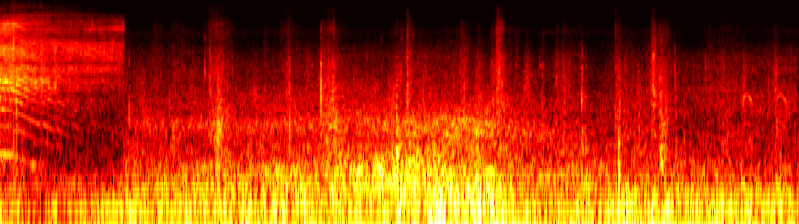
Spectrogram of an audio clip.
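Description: Footsteps crunch over grass.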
